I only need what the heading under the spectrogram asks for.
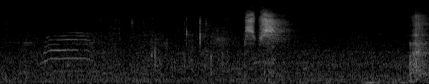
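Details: A cat that trailed a person and settled on a bench gives one brief, thin meow early on, followed by loud rustling or scraping bursts against a quiet outdoor background.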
